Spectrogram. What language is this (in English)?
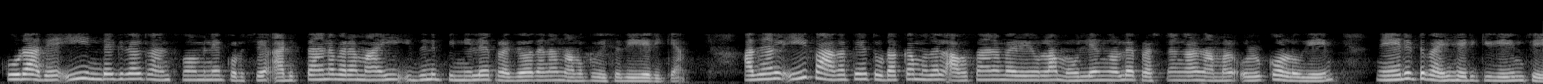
Malayalam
